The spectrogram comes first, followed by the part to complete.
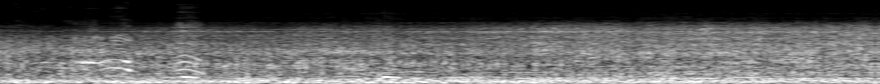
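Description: Anime sound effects: a loud, steady, dense rumble, with a few short rising-and-falling cries in the first second.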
